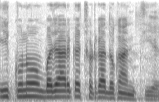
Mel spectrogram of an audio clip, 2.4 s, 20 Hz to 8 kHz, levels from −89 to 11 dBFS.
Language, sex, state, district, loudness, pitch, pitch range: Maithili, male, Bihar, Supaul, -20 LUFS, 170 Hz, 140-185 Hz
